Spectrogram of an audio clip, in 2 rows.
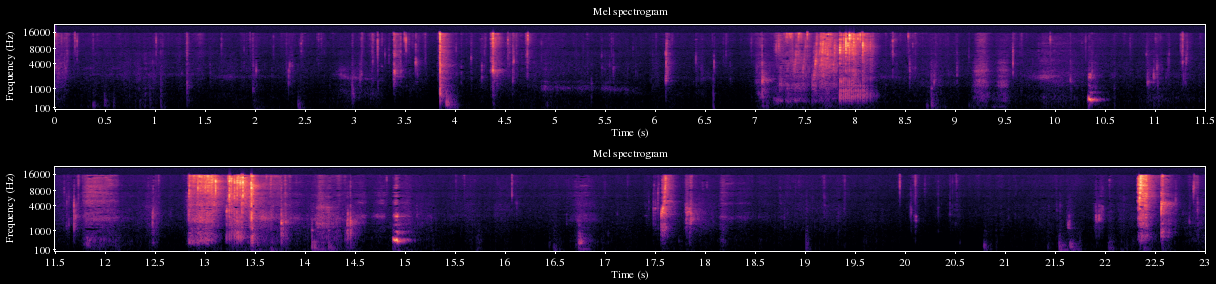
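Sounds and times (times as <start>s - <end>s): hands squelching wet paint: 0.0s - 9.8s.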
